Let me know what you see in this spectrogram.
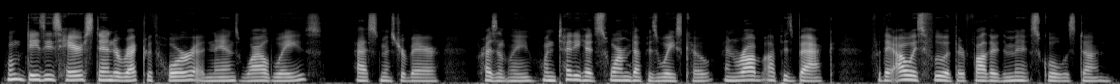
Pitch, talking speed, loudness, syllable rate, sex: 180 Hz, 210 wpm, -19 LUFS, 5.2 syllables/s, female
